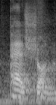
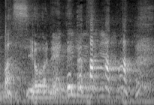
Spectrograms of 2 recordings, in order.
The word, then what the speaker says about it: Passione: Comunque, a parte le cagate, la reaction che faremo è a passion, no scherzo, passione. Ragazzi, passione, passione. Questa la è la passione. Vera pronuncia italiana.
